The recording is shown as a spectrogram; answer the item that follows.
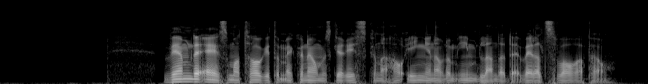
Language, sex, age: Swedish, male, 31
